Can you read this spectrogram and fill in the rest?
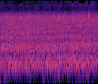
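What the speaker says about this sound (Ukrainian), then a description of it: "От дошли до річки вже і нас зустрічає така гарна місцевість." A river flows over rocks in the Buzkyi Gard landscape near Mykolaiv, a steady, close, full rush of churning water that continues without a break.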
